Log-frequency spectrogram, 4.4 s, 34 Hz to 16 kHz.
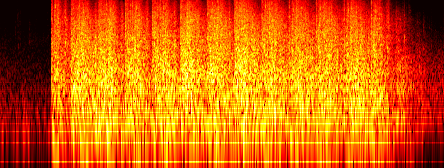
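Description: Sustained automatic gunfire in a GTA 5 roleplay video game, a loud rapid burst that kicks in abruptly after half a second of quiet and keeps up a fast, regular rattle for about four seconds before tapering slightly at the end.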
